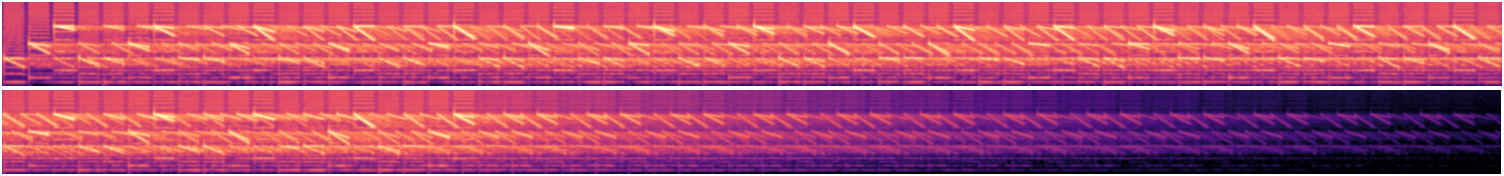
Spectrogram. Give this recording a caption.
Sound effects > Electronic / Design
Aliens talking to each other Created with SynthMaster for iPad
talking, galaxy, alien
